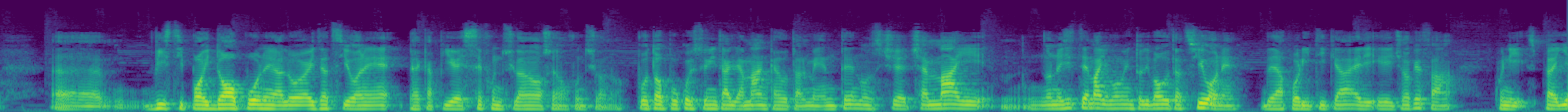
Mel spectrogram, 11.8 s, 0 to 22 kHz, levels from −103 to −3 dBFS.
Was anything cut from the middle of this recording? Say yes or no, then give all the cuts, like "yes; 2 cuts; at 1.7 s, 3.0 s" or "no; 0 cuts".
no; 0 cuts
